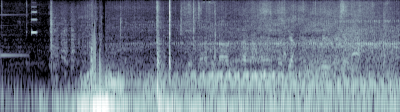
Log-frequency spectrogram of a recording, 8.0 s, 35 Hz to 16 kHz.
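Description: Toyota Hilux 2GD 2.4-litre four-cylinder turbodiesel starting: a short crank and a loud flare about two seconds in, then settling into a steady idle. Two sharp clicks come about a second after it catches.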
